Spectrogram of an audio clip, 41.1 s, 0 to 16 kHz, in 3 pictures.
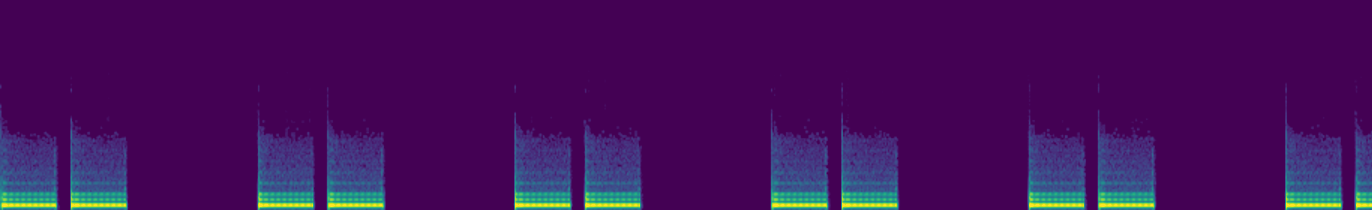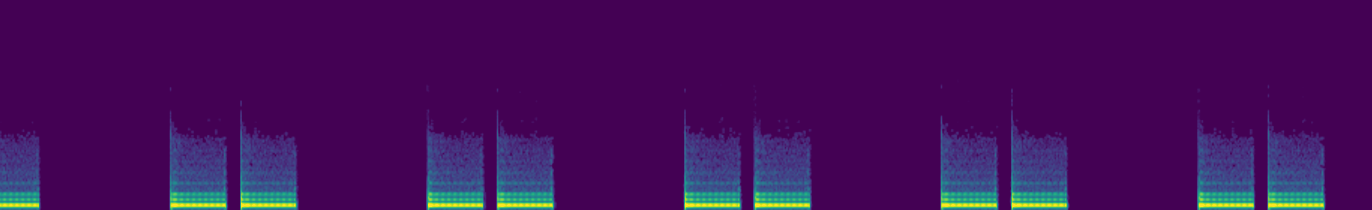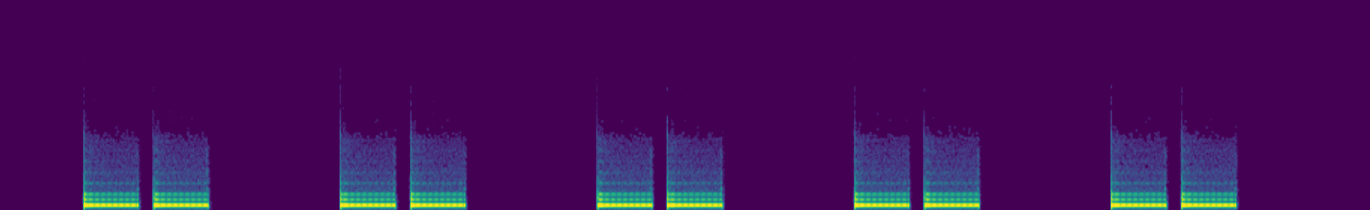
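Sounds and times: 
UK household telephone ringing tone: 0:00.0 - 0:01.3, 0:02.6 - 0:03.9, 0:05.2 - 0:06.4, 0:07.7 - 0:09.0, 0:10.3 - 0:11.6, 0:12.9 - 0:14.2, 0:15.4 - 0:16.7, 0:18.0 - 0:19.3, 0:20.6 - 0:21.9, 0:23.2 - 0:24.4, 0:25.7 - 0:27.0, 0:28.3 - 0:29.6, 0:30.9 - 0:32.2, 0:33.4 - 0:34.7, 0:36.0 - 0:37.3, 0:38.6 - 0:39.9.

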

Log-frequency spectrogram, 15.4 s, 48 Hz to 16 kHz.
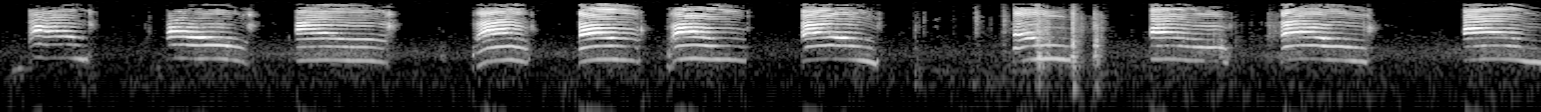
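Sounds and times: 
barn kitten crying and meowing: 0:00.3 - 0:01.0, 0:01.6 - 0:04.0, 0:04.7 - 0:08.8, 0:11.5 - 0:13.8, 0:14.6 - 0:15.4.

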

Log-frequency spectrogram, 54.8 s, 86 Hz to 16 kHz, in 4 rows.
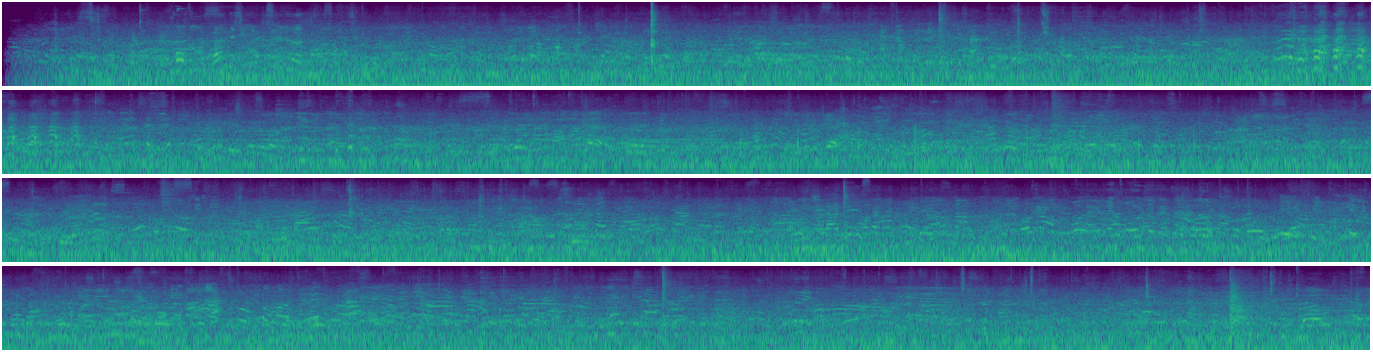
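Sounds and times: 
Turkish voices of crowd in Taksim Istanbul: 0:00.0 - 0:54.7
people passing by in Taksim Istanbul: 0:00.1 - 0:54.7
laughter: 0:12.6 - 0:14.8.

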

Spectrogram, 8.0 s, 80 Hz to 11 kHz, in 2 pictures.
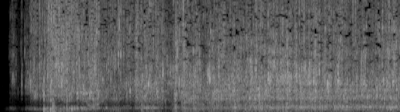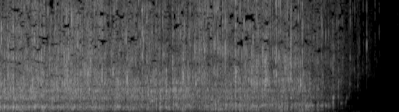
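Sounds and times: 
water pouring into empty plastic container: 0:00.0 - 0:07.9.

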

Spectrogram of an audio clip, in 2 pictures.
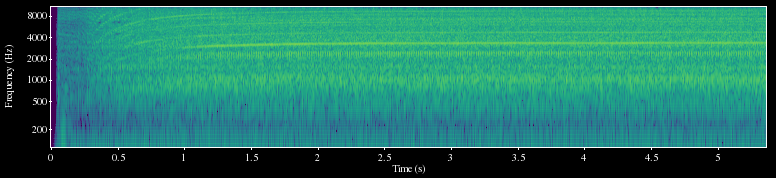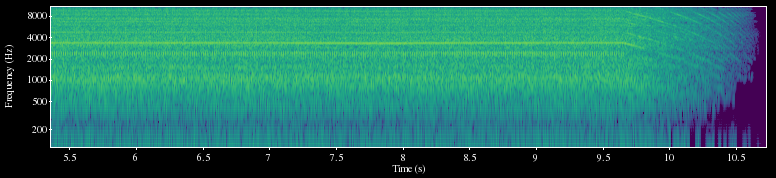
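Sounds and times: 
hand drill: 0:00.0 - 0:10.7.

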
